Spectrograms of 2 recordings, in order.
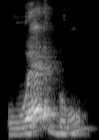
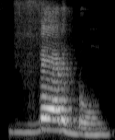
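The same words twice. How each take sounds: First: It begins with a w-like u sound. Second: It begins with a v sound. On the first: This is the restored classical pronunciation. "não existia a letra V em latim. Ela era pronunciada como U" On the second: This is the church pronunciation. "falamos verbum"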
